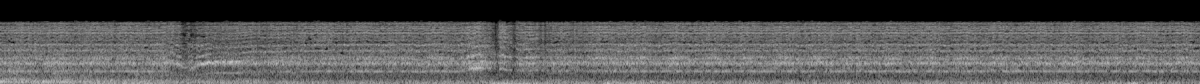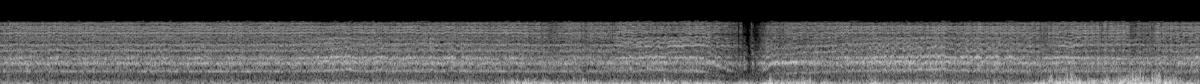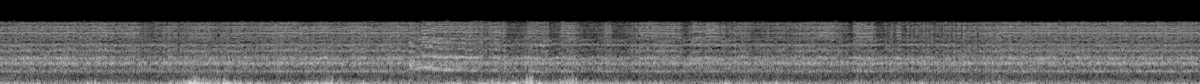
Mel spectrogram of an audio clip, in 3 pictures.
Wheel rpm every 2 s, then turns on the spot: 150, 150, 170, 160, 160, 160, 160, 160, 160, 120, 150, 160, 160, 160, 170, 160, 160, 160.
none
